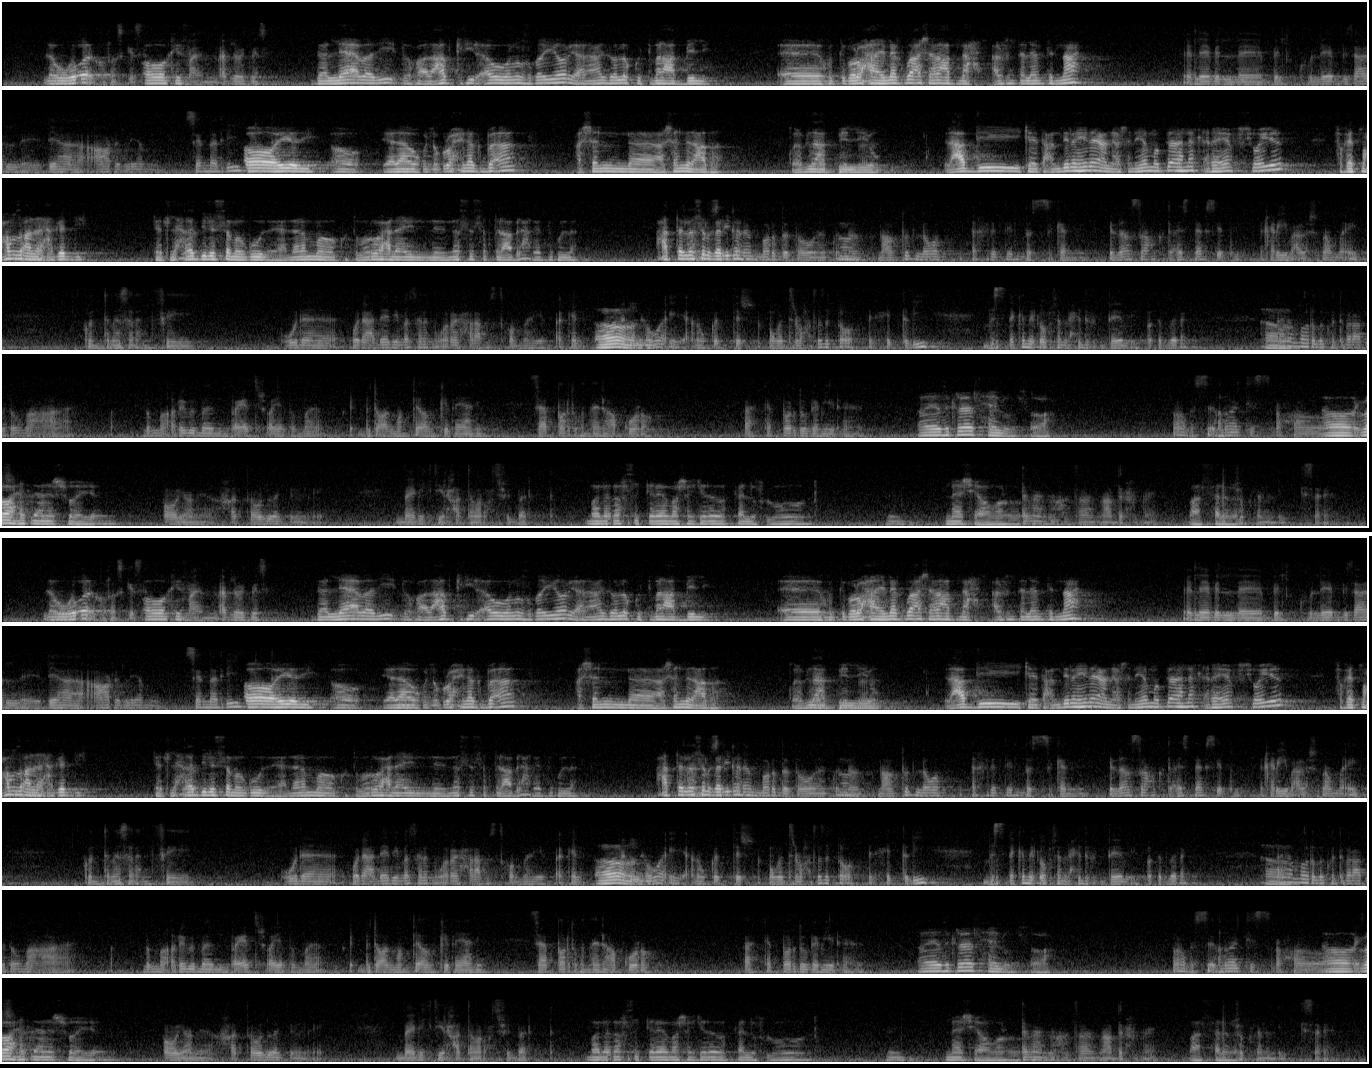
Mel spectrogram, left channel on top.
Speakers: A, on the left (about 80°); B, on the right (about 75°).
A: لو
B: هو
A: هو
B: كده خلاص كسب
A: هو كسب
B: من قبل ما يتمسك
A: ده اللعبة دي ده ألعاب كتير قوي وأنا صغير يعني عايز أقول لك كنت بلعب بيلي آه
B: مم.
A: كنت بروح هناك بقى عشان ألعب نحل عارف أنت لعبة النحل
B: اللي هي بال... بالكلية بتاع اللي ليها قعر اللي هي من السنة دي
A: اه
B: تقعد تلف
A: هي دي اه يا
B: مم.
A: لو كنا بنروح هناك بقى عشان آه، عشان نلعبها كنا بنلعب
B: يا
A: بيلي
B: آه،
A: و... الألعاب دي كانت عندنا هنا يعني عشان هي المنطقة هناك أرياف شوية فكانت محافظة
B: مم،
A: على الحاجات دي كانت الحاجات
B: يا
A: دي لسه موجودة يعني أنا لما كنت بروح ألاقي الناس لسه بتلعب الحاجات دي كلها حتى الناس
B: على نفس
A: الغريبة
B: الكلام برضه اللي هو كنا
A: اه
B: كنا على طول اللي هو آخر الليل بس كان اللي أنا صراحة كنت عايز نفسي غريب علشان هما إيه كنت مثلا في أولى أولى إعدادي مثلا ورايح ألعب استغماية فكان
A: اه
B: فاللي هو إيه أنا ما كنتش ما كنتش محطوط اللي هو في الحتة دي بس ده كان الأوبشن الوحيد اللي قدامي واخد بالك
A: اه
B: فأنا برضه كنت بلعب اللي هو مع اللي هما قريب من بعيد شوية اللي هما بتوع المنطقة وكده يعني ساعات برضه كنا نلعب كورة فكانت برضه جميلة يعني.
A: اه يا ذكريات حلوة الصراحة
B: اه بس دلوقتي
A: اه
B: الصراحة
A: اه
B: مبقتش
A: راحت يعني شوية
B: اه يعني حتى أقول لك إن بقالي كتير حتى ما روحتش البلد
A: ما
B: لا.
A: أنا نفس الكلام عشان كده بتكلم في الموضوع ده
B: مم.
A: ماشي يا عمر
B: تمام تمام يا عبد الرحمن
A: مع السلامة
B: شكرا ليك سلام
